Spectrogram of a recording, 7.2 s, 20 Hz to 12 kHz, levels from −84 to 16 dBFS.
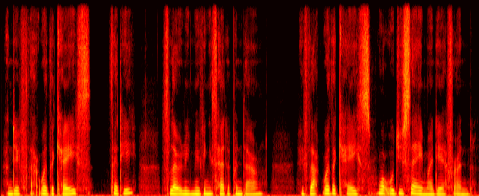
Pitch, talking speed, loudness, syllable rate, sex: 190 Hz, 225 wpm, -19 LUFS, 5.4 syllables/s, female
